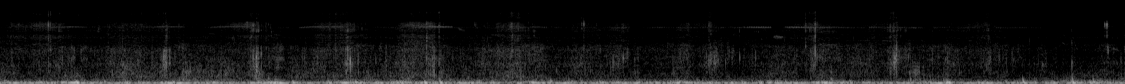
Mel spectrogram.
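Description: Tall grass rustles and swishes in the wind.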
